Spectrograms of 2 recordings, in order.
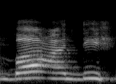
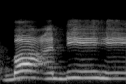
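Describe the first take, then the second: First: The word stops on a bare h, no vowel. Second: The final vowel after h is drawn out long. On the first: The reader stops at this word. "Ketika waqaf kita matikan huruf ha itu" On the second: The reader continues into the next word. "Kena panjangkan melebihi dua harakat, iaitu 4 atau 5 harakat"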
